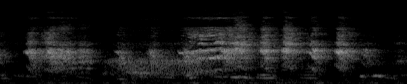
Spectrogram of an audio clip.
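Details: Fighting female foxes give a continuous strained, rasping scream that wavers and pulses, breaking into choppy yelping notes near the end.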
